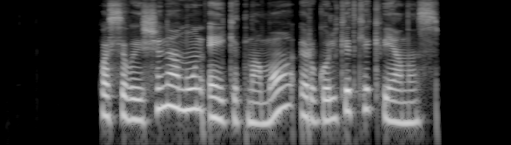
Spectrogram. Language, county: Lithuanian, Vilnius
